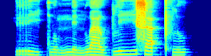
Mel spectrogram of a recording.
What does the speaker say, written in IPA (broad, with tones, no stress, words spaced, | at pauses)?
riː˨˩kwo˩˦mne˩˦n wa˨˩wpliː˦˥sa˦˥ʔ pʰlu˦˥k̚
